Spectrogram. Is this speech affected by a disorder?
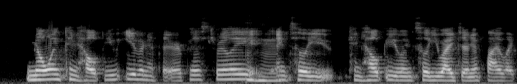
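Yes: cleft lip and palate; congenital severe cleft lip and palate, about 23 surgeries by 17, acute ischemic stroke at 18, post-stroke seizures; after stroke unable to speak, text or write, speech pathologist and cognitive therapy, hindered about a year.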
